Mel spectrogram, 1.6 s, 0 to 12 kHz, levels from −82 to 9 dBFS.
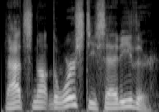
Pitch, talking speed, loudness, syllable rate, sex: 155 Hz, 265 wpm, -16 LUFS, 5.4 syllables/s, male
